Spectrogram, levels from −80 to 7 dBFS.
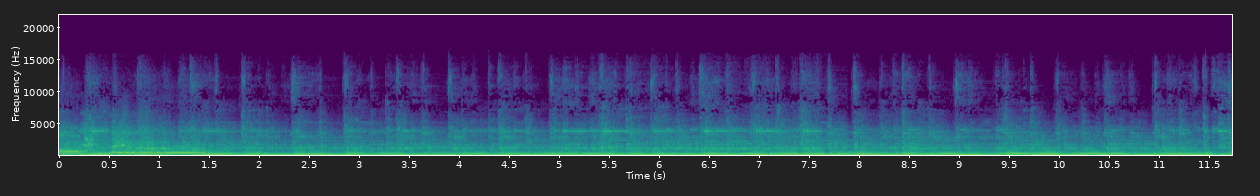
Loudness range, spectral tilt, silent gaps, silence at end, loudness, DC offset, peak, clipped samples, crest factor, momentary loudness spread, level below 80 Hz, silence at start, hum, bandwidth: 1 LU; -7 dB/octave; none; 0 s; -16 LUFS; under 0.1%; -4 dBFS; under 0.1%; 12 dB; 3 LU; -38 dBFS; 0 s; none; 14 kHz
